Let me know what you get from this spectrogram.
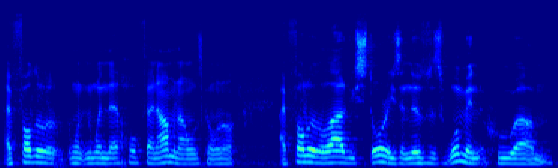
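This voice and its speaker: A man's voice: mid-range voice, fairly even intonation, fast, creaky. A man co-hosting a casual, opinionated talk show, rambling profanely and posing rhetorical questions. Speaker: podcast co-host.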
